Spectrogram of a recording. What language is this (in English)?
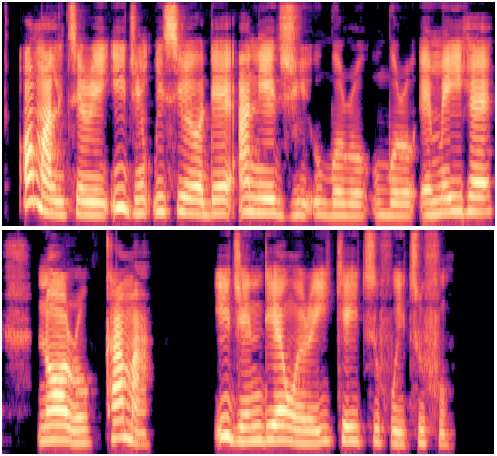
Igbo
